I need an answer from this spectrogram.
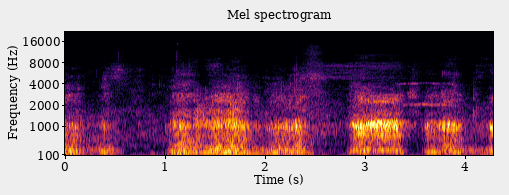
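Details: Three Shiba Inu pulling at a tug-of-war toy, producing a sustained, buzzing growl that rises into a louder, harsher burst near the three-second mark before easing off.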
